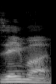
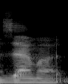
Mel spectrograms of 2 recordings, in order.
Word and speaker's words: Xamot: Actually, I got the pronunciation right now. It's Xamot, not Xamot.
